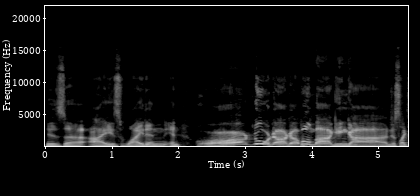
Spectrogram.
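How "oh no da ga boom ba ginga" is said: loud, high swooping yelled gibberish, "oh" dragged out. Voicing a ruler told of a poison plot: yelling loudly. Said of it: "starts slamming his fists and yelling, like, loudly".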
